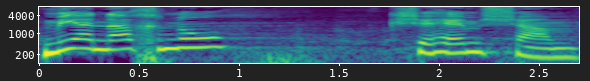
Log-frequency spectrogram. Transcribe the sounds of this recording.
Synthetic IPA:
mianaχnu | kʃeɦemʃam

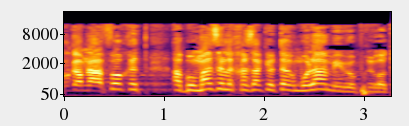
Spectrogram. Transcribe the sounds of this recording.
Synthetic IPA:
ɡamlaːfo̞χet̪ | abumazenleχazakjo̞teʁmulamimubχiʁot̪

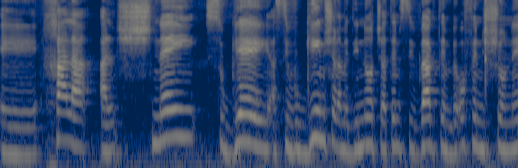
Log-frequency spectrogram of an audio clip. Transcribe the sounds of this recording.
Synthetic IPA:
eχalaʔːlʃne̞jsuɡe̞jasivuɡimʃe̞lame̞dino̞tʃeate̞msivaɡte̞mbe̞o̞fe̞nʃo̞ne

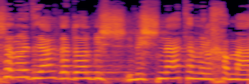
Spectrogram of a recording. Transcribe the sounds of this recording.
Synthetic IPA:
ʃlanued̪ɡaχɡado̞lbbiʃnat̪hamilχama

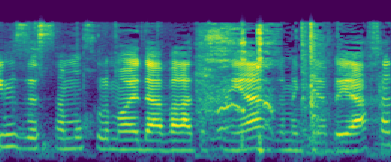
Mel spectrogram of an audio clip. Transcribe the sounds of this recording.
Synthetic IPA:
imzesamuχlemoe̞d̪aːvaʁat̪aʃniazemeɡiabejaχad

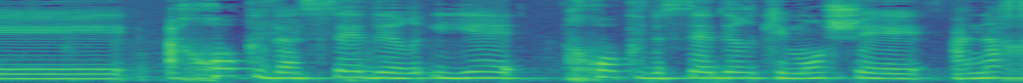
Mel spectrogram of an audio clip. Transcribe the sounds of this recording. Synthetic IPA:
aχo̞kveasede̞ʁijeχo̞kvesede̞ʁkemo̞ʃeanaχ

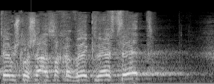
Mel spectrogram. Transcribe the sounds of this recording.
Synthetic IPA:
t̪emʃloʃaasaχavʁejkneset̪

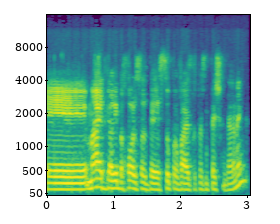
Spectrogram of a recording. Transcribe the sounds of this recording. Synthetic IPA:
emait̪ɡaʁibeχo̞lzot̪̚besupeʁvajzʁepʁezent̪ejʃonleʁniŋɡ

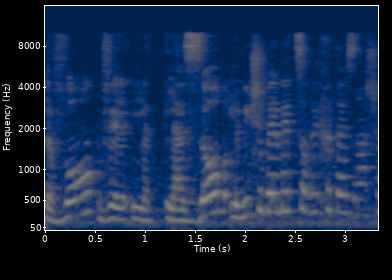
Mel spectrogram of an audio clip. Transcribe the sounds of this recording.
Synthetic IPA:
avo̞vellaːzo̞ʁle̞miʃebe̞ːmet̚t͡saʁiχe̞taezʁaʃ

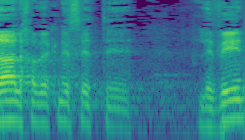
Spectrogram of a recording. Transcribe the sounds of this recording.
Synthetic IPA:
aleχaveʁkneset̪ | levin

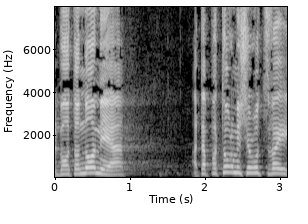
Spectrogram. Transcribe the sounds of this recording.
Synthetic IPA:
lbeot̪o̞no̞mja | at̪apat̪uʁmiʃeʁut̪̚t͡svai

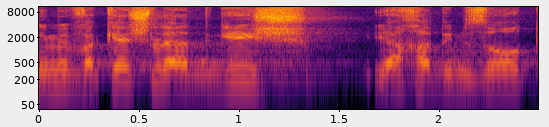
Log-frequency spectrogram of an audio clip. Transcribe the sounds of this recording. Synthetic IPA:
nimevake̞ʃlehad̪ɡiʃ | jaχad̪imzo̞t̪

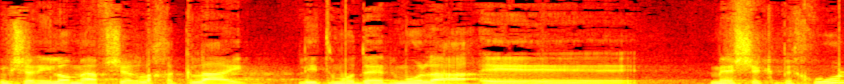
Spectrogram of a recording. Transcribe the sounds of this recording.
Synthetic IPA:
mkʃeanilo̞meafʃe̞ʁlaχaklajliit̪mo̞d̪e̞d̪mulaʔe | meʃekbeχul

